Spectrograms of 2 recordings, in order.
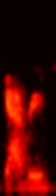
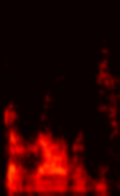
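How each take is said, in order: First: The word has a non-American pronunciation. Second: The word has an American-style pronunciation. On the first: This is how the speaker said it in the past. "I used to call it garage" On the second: This is how the speaker says it now. "now it's garage"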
